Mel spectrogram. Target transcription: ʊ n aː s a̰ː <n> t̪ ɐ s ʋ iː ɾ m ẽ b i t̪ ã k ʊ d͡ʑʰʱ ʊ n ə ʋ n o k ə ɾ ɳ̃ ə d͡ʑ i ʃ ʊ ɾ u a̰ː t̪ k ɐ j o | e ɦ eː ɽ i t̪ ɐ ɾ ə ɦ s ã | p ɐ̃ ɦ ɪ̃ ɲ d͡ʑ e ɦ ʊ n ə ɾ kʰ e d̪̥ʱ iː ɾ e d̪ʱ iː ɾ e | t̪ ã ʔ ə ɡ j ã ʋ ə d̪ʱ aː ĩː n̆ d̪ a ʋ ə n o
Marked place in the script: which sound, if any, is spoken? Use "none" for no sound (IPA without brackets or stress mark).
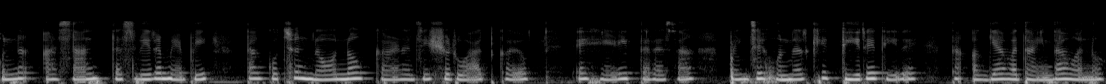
n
